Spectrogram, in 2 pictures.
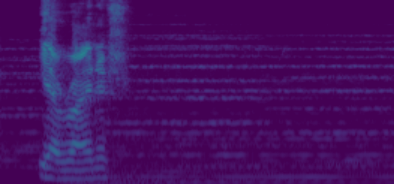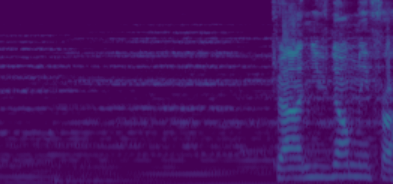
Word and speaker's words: Rhenish: Rhinish? Yeah, Rhenish.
